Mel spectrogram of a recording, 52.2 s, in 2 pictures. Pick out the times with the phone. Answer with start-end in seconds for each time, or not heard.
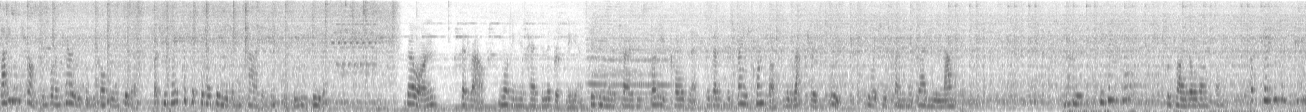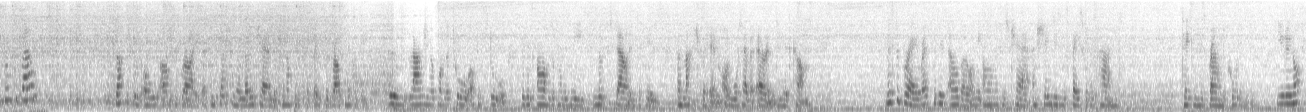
6.5-7.7.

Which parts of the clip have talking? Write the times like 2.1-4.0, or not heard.
0.0-6.6, 8.1-19.4, 21.2-27.1, 28.4-42.4, 43.8-48.6, 49.8-52.2.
